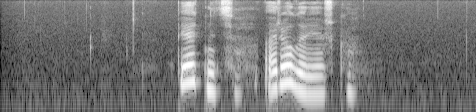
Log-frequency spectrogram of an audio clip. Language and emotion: Russian, sad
